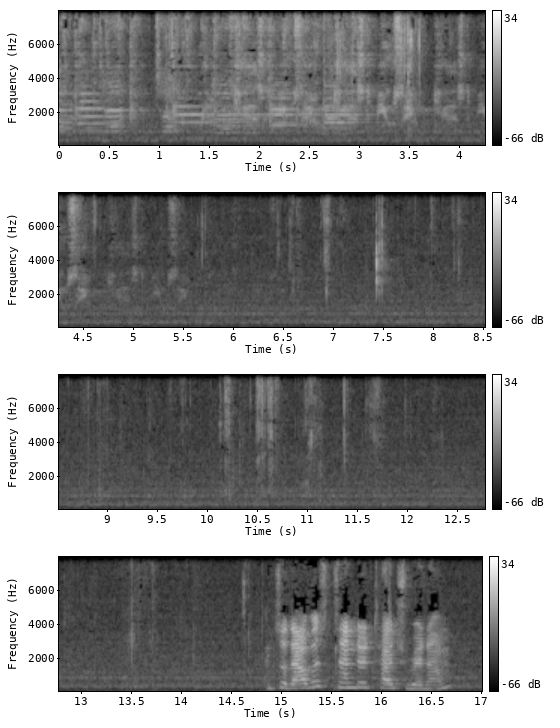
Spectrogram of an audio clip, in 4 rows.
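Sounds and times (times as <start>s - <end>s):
chewing: 1.6s - 13.7s.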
